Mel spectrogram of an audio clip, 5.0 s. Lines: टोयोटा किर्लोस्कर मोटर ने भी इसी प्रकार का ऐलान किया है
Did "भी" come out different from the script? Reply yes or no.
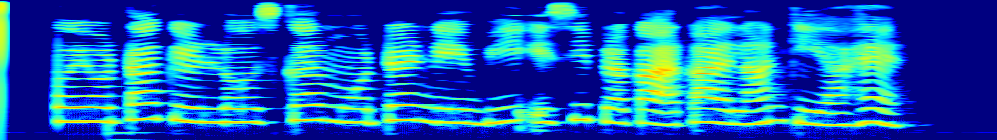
no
